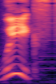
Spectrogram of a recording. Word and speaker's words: Whigs: 这个辉格党 Whigs 的发音跟假发很像，对不对？假发 W I G Wig。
